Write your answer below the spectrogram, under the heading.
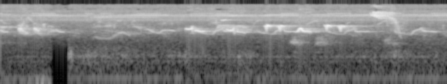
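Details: A vermilion flycatcher in the wild gives quick, high, twittering phrases of slurred up-and-down notes, with a steady thin insect hiss underneath.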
